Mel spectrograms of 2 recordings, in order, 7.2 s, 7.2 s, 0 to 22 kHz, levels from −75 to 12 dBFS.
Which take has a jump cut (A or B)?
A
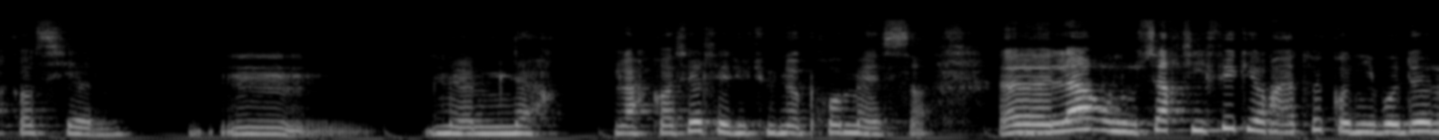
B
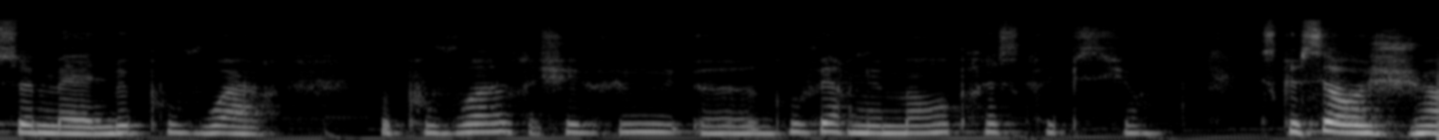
B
